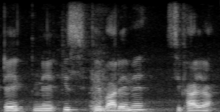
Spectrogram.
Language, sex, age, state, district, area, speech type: Urdu, male, 18-30, Delhi, North East Delhi, urban, spontaneous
